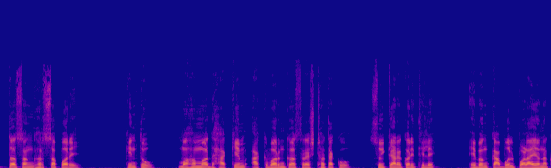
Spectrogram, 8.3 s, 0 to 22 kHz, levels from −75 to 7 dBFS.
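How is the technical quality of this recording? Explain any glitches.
The speech is audibly degraded by MP2 compression throughout. Nothing sounds above about 14.3 kHz, so it is dull. The likely cause is too few bits, consistent with roughly 80 kbps. Upper sub-bands flicker off, and coarse quantisation leaves a gurgling, granular texture.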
